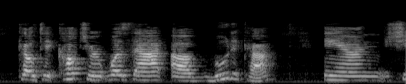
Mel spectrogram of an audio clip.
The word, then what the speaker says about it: Boudicca: culture was that of Boudicca and her name is spelled different ways and pronounced different ways by Buddhika is probably closest to it and how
